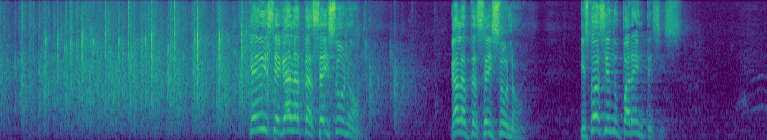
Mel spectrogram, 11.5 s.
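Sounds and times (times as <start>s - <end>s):
audience applause: 0.0s - 6.4s
speech: 3.8s - 5.6s, 6.8s - 7.9s, 8.7s - 10.2s.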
